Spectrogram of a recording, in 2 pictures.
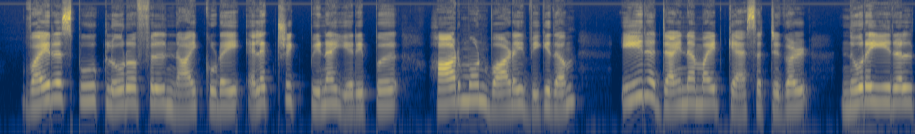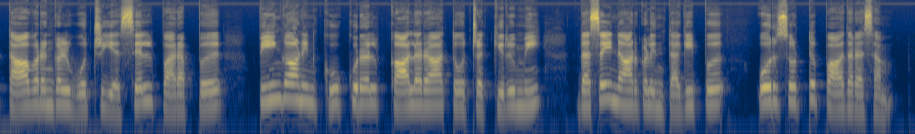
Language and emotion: Tamil, neutral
